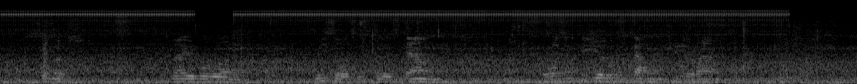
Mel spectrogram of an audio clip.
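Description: Faint, muffled voices of people talking at a distance, over a low rumble. A steady high-pitched electronic whine runs under them, drops out briefly about two seconds in and stops near the end.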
